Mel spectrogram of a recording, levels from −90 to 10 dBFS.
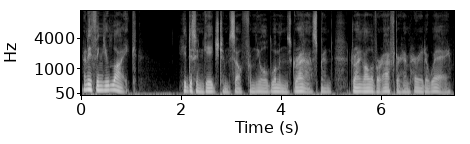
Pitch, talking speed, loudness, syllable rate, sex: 100 Hz, 145 wpm, -22 LUFS, 5.0 syllables/s, male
